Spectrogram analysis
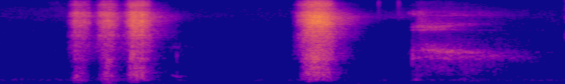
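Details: Sneezing fit brought on by chhinkni: a quick run of three small sniffs, then one short sneeze and a soft breath out; sneezing.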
